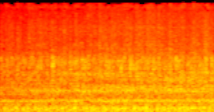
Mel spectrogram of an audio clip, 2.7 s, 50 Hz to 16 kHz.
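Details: Toyota 2C diesel engine idling with lumpy, uneven knock and shake instead of a steady beat; rough idle, injectors and fuel delivery suspected.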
